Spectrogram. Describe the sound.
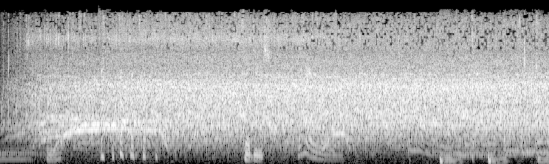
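A crowd breaks into loud, steady applause after a brief pause. The clapping holds at an even level to the end while a man speaks over it.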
